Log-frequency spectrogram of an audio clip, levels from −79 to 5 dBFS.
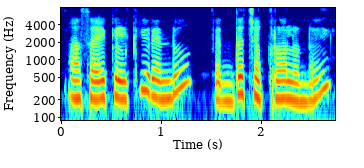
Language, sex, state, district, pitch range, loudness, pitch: Telugu, female, Andhra Pradesh, Annamaya, 210-255 Hz, -16 LUFS, 220 Hz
